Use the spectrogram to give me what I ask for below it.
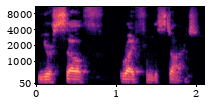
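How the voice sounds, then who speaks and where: A man teaching in a relaxed, informal way, walking through a screen-recorded software tutorial. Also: lowish voice, slow, breathy edge. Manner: relaxed, informal explaining while clicking.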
